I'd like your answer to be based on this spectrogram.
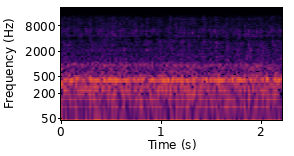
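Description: Homemade blower separating cacao husks from nibs on a cacao plantation, a steady motor hum with a constant tone and airy whoosh running without a break, close and moderately loud, no voices.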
